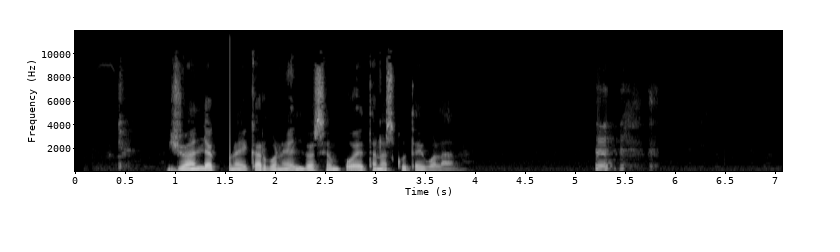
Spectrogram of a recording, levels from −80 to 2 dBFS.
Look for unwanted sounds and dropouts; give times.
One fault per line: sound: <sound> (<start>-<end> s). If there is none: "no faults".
sound: dropout (1.4-1.5 s)
sound: laugh (5.2-5.8 s)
